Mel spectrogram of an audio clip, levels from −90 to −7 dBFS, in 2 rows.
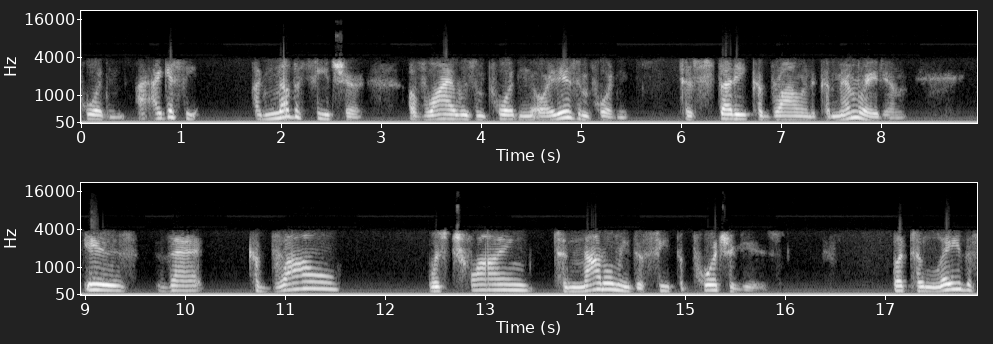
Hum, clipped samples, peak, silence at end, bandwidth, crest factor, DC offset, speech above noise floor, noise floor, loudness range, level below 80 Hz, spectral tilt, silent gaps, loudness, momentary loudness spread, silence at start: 60 Hz at -45 dBFS; under 0.1%; -2 dBFS; 0 s; 9.8 kHz; 16 dB; 6%; 28 dB; -46 dBFS; 3 LU; -48 dBFS; -7.5 dB/octave; none; -19 LUFS; 16 LU; 0 s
